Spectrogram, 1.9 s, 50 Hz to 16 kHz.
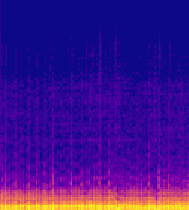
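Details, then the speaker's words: Suzuki Satria Fi150 stock-spec fuel-injected, racing exhaust (RS150 header, GP5 silencer) fitted without ECU remapping: choppy, popping, stumbling note at low revs; lean brebet stutter that eases at higher speed. "Ini udah ganti knalpot racing tanpa di mapping ecunya ini brebetnya Wih Gokil parah sih"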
